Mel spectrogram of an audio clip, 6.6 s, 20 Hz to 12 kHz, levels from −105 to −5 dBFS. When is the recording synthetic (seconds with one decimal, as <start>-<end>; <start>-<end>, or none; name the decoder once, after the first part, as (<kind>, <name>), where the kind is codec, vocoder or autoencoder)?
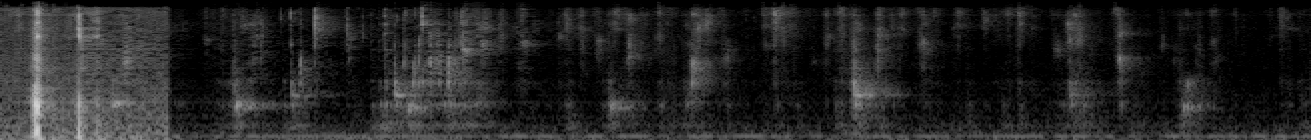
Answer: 0.0-1.3 (vocoder, Vocos); 2.3-6.6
